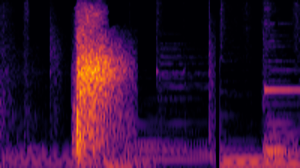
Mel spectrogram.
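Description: A loud comedy whip-crack sound effect about half a second in, dying away within a fraction of a second. A music jingle starts about a second and a half in.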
